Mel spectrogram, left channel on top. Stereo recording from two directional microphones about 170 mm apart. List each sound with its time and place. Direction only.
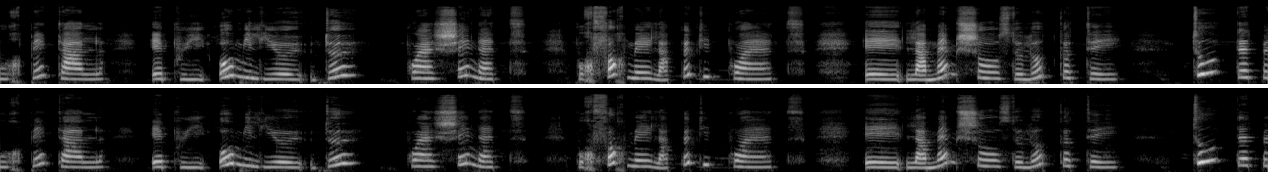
0.3 s a woman's voice: 20° right (ahead or behind)
5.5 s a sound: 15° right (ahead or behind)
6.2 s speech: 15° right (ahead or behind)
